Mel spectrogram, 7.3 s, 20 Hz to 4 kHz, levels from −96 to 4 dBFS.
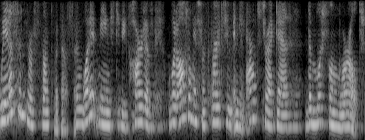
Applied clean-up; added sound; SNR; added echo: neural mask model DeepFilterNet 3.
